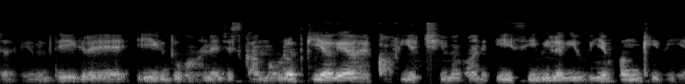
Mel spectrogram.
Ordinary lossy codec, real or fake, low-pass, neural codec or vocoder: none; fake; 7.2 kHz; vocoder, 24 kHz, 100 mel bands, Vocos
